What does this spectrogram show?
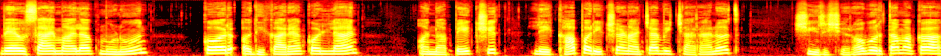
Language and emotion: Goan Konkani, fearful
